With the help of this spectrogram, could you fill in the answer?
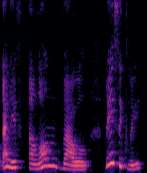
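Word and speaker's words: ألف: Remember I refer to the sound of al if as double A.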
